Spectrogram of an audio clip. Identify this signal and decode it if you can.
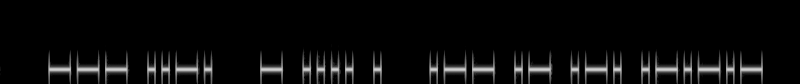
Morse code, heard as a keyed tone, about 17 wpm, 700 Hz. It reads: OF THE WAR.
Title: Sentences from Top 1400 Words 17wpm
